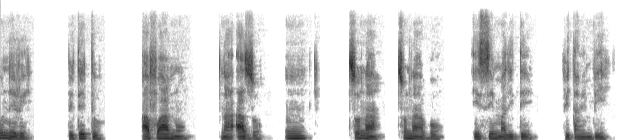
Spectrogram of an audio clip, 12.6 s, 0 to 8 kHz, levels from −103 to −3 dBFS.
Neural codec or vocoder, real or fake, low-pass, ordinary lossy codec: none; real; 7.2 kHz; none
